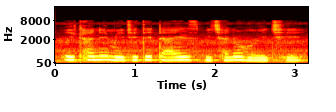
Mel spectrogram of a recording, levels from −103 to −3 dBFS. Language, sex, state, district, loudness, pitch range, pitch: Bengali, female, West Bengal, Cooch Behar, -14 LUFS, 210-235 Hz, 225 Hz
